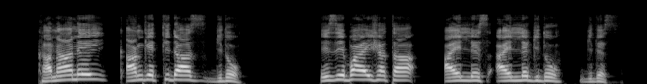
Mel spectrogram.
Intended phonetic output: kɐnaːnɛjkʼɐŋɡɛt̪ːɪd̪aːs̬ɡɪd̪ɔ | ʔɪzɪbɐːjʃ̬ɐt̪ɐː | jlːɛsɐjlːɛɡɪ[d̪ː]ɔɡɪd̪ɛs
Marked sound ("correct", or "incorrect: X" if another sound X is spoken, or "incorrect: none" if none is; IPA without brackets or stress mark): incorrect: d̪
